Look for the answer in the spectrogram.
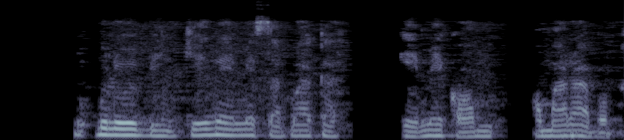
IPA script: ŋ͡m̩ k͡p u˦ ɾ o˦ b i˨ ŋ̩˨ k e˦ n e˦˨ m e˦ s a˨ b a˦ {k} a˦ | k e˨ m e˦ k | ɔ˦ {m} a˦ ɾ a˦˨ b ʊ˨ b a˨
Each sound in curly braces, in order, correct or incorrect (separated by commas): correct, correct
